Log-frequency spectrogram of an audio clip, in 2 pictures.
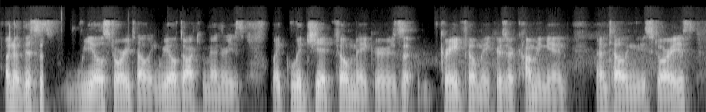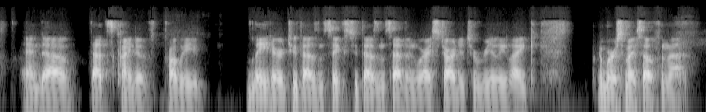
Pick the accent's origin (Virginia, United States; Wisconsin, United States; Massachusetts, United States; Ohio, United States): Massachusetts, United States; Boston; I grew up in Boston, Massachusetts, where I was born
